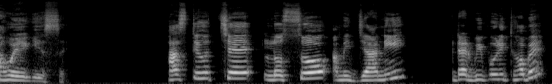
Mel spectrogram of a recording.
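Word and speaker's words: lo so: I know আমি জানি এটাকে আমরা ইতালিতে বলি লোসো অনেকে এটাকে আবার ইয়োসো উচ্চারণ করেন ওইটা মনে করেন যে ইয়ো তারপরে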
